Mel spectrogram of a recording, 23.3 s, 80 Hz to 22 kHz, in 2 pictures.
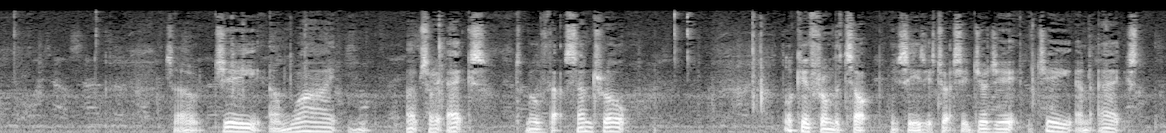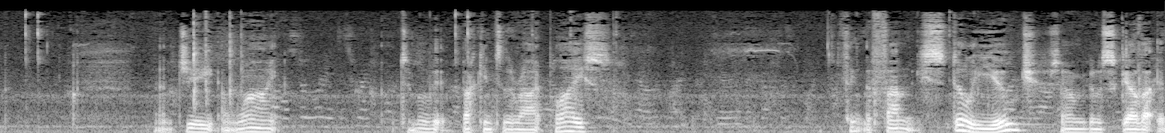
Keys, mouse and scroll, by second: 0.7 middle click, 2.0-2.6 typing, 2.2-5.7 middle drag, 4.1 x, 5.9 g, 6.6-10.1 drag, 7.3 7, 9.9-10.6 typing, 11.8 click, 13.3-14.2 typing, 16.1 click, 16.9 middle click, 17.0-17.4 scroll down 5, 17.0 g, 17.1 middle click, 20.9 middle click, 21.9 scroll, 22.6 s.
